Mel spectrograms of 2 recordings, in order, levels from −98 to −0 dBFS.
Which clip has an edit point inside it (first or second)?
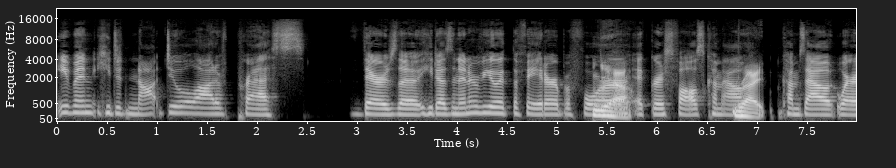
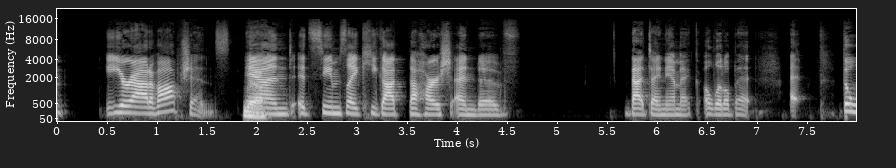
second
